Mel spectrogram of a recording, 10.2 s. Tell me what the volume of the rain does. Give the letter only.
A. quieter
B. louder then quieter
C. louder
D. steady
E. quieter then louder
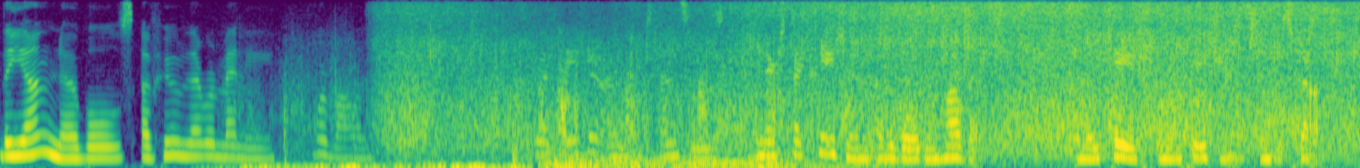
C.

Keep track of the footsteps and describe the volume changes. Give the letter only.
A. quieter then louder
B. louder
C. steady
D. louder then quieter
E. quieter
B.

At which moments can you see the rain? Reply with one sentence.
You can hear the rain from 2.8 to 10.1 s.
